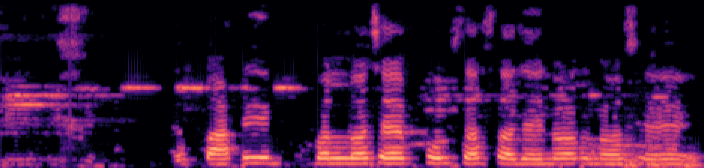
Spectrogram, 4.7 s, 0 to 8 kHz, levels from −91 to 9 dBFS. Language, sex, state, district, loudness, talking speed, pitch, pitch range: Angika, female, Bihar, Bhagalpur, -14 LUFS, 115 wpm, 230 Hz, 215-245 Hz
